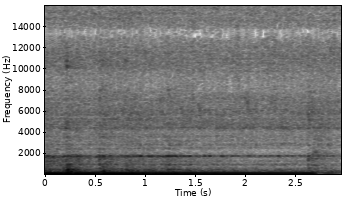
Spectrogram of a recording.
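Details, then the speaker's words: Apartment kitchen garbage disposal after cleaning with ice and dish soap with water running: steady low hum, no rattling or grinding, then winds down; runs smoothly, meaning it is clean and cleared. "And to know when it's cleaned and everything is cleared out, you'll hear it run very smoothly."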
